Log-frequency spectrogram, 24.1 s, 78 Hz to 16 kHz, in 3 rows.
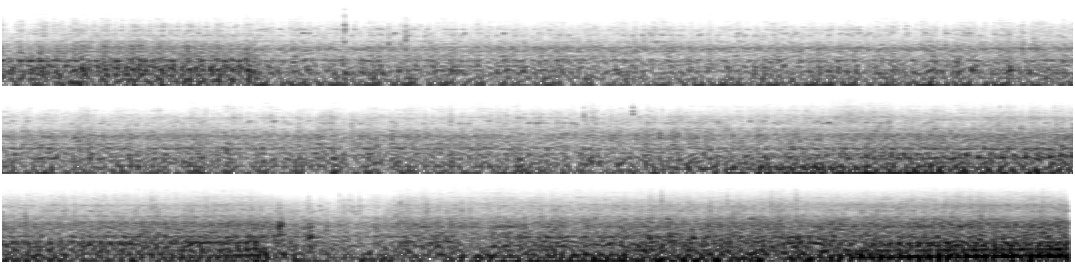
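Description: Classic VW Beetle's air-cooled flat-four engine running as the car pulls away, heard from inside the cabin. It gets louder over the second half, with a brief dip about 18 seconds in.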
